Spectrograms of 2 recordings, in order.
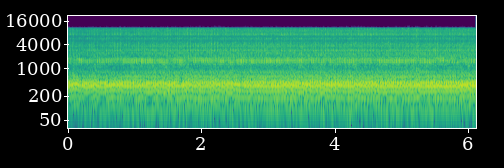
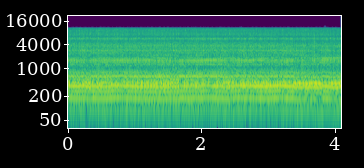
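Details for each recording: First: Raptor 30 gasser, a small two-stroke at high-trim idle during break-in, with the low needle one turn out. It runs with an uneven, burbling beat, four-stroking on a rich mixture and spitting oil from the exhaust. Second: Raptor 30 gasser two-stroke during break-in, heard while adjusting the low-speed needle from one turn out with a very high idle. It was flooding or four-stroking before; now it buzzes at a fairly smooth, steady idle but still runs a touch rich.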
